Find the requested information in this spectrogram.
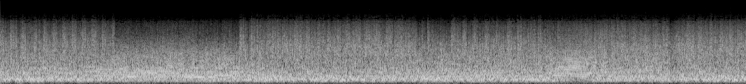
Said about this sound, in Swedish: Tyska flygplan anfaller de framryckande finnarna med kulsprute eld och striden tilltar i ursinne.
